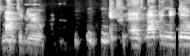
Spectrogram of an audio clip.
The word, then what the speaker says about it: Montague: It's also just like in writing how there's the Capulet and the Montague, you know? And look, I mispronounced that as well. My bad. It's Montague.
